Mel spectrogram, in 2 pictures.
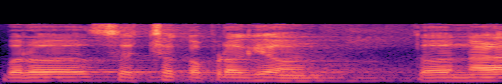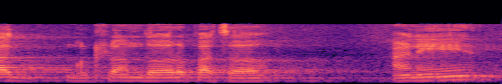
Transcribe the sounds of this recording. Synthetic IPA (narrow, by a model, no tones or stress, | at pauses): bəɾosʋət̪ːɕʰəkəpɽɔɡʱewnt̪ɔnaɭaɡʱuʈʰlɔnd̪ɔɾupat͡sɔ | aɽ̃i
